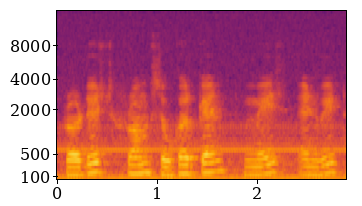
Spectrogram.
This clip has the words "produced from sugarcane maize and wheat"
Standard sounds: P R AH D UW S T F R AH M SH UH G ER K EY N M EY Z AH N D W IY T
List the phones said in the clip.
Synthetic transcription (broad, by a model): P R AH D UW S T F R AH M S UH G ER K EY N M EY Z AH N D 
